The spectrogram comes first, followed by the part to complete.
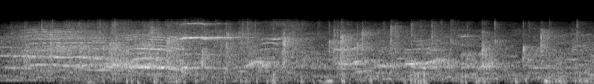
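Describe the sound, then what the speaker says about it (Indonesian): Junior high students at a school Ramadan program clap for a classmate, a crowd of hands beating steadily at close range while voices chatter over it. "kasih tepuk tangan dulu ke teman yang berani tanya"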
